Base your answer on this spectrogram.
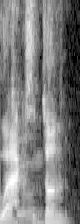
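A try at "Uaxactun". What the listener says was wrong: Oaktun. You don't pronounce the X in this.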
